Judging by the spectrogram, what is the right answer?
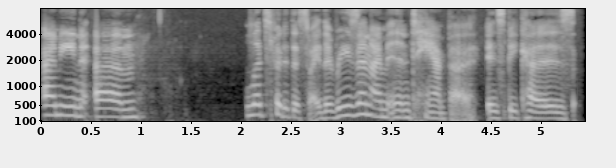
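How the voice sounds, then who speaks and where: A woman's voice: mid-range voice, a little slow, poor audio. A woman in her fifties from the United States, a guest telling her personal story candidly in conversation, often correcting herself. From United States, moved often as a military child, Minnesota family. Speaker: interview guest. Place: radio studio.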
